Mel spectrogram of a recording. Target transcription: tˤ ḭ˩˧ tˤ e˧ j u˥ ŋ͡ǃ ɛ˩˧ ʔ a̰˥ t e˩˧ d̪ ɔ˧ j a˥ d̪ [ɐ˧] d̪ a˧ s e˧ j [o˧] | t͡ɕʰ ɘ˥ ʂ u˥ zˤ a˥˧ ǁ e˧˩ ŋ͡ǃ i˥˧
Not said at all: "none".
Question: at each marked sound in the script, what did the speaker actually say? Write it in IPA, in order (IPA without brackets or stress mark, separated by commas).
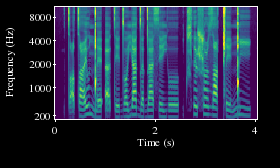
ɐ˧, o˧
